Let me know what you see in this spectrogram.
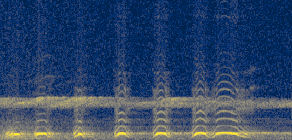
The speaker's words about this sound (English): I'd paint in the lift for hours and hours, oblivious to the passing time, until the caterwauling calls of a barred owl, like a giant squeegee being dragged across a window, echoed through the lobby and interrupted my reverie.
